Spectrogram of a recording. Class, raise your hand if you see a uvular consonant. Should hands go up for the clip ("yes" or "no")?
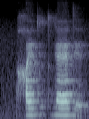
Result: yes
